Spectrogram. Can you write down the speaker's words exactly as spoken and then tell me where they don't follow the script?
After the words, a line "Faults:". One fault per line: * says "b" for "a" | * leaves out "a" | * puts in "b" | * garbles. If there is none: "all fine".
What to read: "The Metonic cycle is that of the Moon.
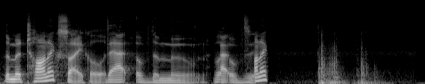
"The Metonic cycle that of the Moon. [garbled]
Faults:
* leaves out "is"
* garbles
